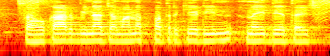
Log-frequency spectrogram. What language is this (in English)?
Maithili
